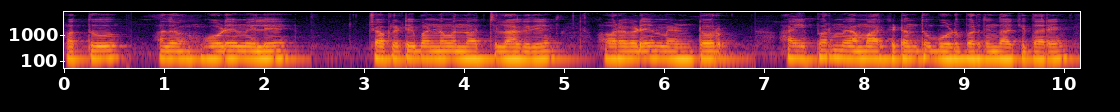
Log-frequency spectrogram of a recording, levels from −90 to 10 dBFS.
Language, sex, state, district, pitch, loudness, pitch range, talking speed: Kannada, male, Karnataka, Bidar, 120 Hz, -14 LUFS, 120-125 Hz, 90 wpm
